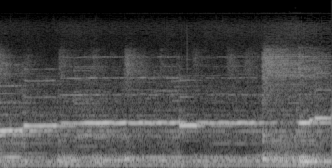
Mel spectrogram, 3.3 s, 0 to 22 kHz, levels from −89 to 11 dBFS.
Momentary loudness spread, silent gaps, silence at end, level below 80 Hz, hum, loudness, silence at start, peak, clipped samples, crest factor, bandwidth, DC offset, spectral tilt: 5 LU; none; 0 s; -40 dBFS; none; -21 LUFS; 0 s; -6 dBFS; under 0.1%; 16 dB; 15 kHz; under 0.1%; -5.5 dB/octave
